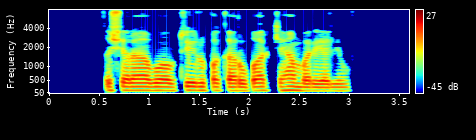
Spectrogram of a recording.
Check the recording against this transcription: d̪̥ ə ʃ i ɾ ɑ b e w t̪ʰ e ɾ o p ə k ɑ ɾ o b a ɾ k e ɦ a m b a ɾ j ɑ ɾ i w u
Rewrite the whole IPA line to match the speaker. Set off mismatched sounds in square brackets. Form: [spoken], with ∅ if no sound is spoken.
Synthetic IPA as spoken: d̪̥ ə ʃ [a] ɾ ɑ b [a] w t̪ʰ e [l] o p ə k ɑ ɾ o b [ɑ] ɾ k e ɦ a m b a ɾ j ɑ [l] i w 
